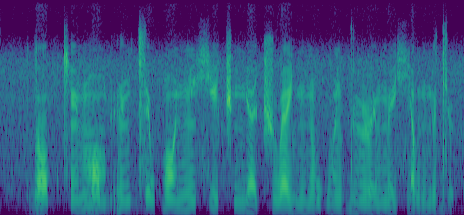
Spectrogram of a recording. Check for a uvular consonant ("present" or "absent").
absent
